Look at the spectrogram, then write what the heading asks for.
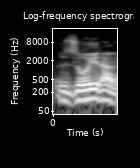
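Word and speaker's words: ζωή: 이이라 는 단어가 있어요 그리스 말레 현대 조이라고 이렇게 발음하는데 일반 신학교에서에 그럽니다 여자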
